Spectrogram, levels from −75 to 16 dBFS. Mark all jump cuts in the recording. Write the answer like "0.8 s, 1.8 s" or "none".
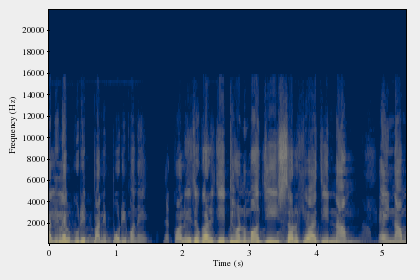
1.9 s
